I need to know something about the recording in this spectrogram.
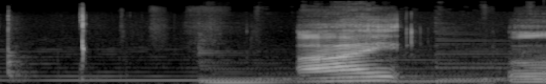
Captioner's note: fingers snapping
